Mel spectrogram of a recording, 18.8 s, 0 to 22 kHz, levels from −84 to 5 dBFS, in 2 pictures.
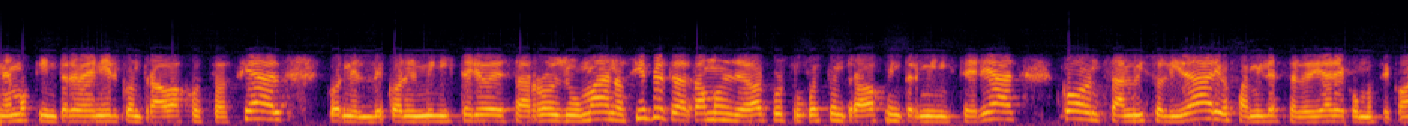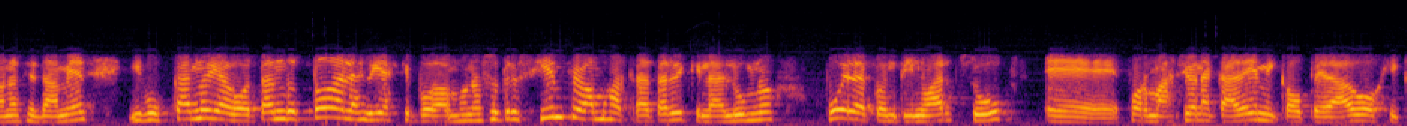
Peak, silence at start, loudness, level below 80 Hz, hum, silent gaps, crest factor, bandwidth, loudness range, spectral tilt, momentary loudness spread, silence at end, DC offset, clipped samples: -2 dBFS; 0 s; -12 LUFS; -52 dBFS; none; none; 10 dB; 4.5 kHz; 1 LU; -7.5 dB/octave; 4 LU; 0.05 s; under 0.1%; under 0.1%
